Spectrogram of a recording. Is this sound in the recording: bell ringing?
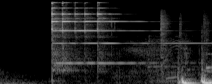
yes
